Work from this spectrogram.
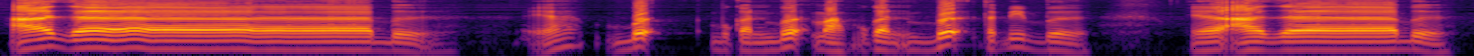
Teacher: ba itu harus memiliki pantulan karena ba punya sifat yaitu qalqalah. Qalqalah artinya memantul.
